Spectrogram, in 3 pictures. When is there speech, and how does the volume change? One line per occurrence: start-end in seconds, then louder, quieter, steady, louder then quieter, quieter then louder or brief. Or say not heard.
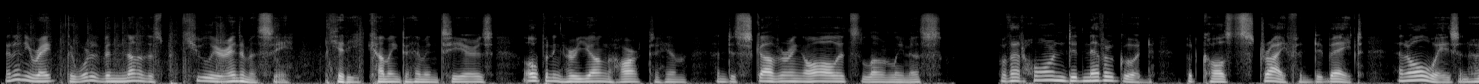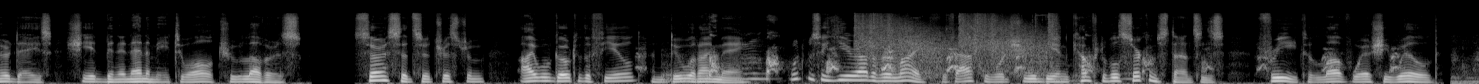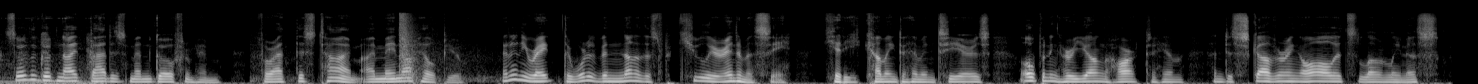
0.1-44.1 steady.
